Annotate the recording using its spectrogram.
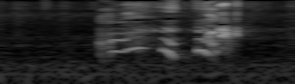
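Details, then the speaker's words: Newborn baby boy, born about nine hours earlier after a fast labour, makes two or three brief, high-pitched squeaky catches in quick succession: newborn hiccups. "So, oh goodness, what? Oh, hiccups."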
